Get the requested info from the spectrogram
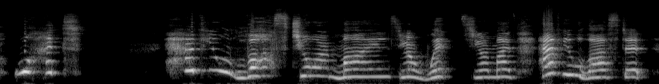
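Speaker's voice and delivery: very high, incredulous cry; high-pitched, drawn-out indignation; outraged disbelief. Acted. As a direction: exclaim as if they have gone mad. Brabantio outraged at the shouters.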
